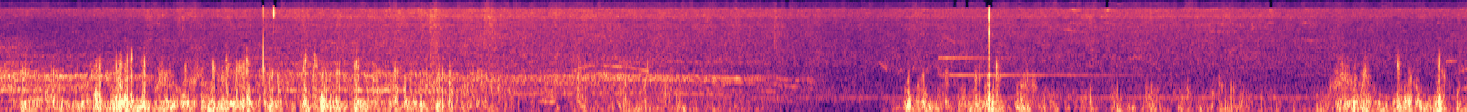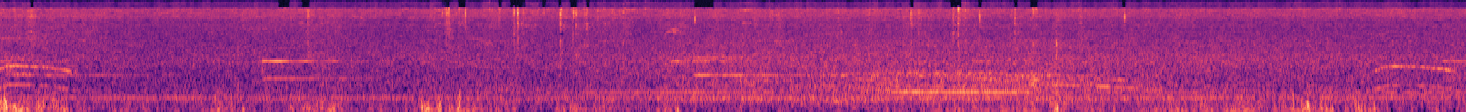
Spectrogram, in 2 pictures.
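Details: Bobcats give harsh, wavering yowls and rough growls in bursts, with wind rumbling over the microphone; the recordist can't tell if they are mating or arguing, and finds the sound scary, louder in person.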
